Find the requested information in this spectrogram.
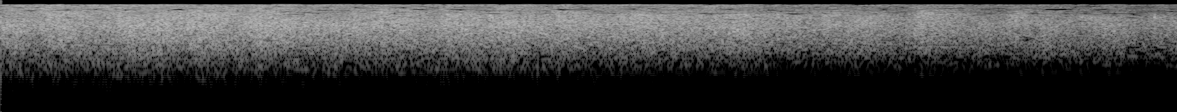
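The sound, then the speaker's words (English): A church conference audience claps their hands for the Lord in a steady, even wash of clapping, muffled in tone, that eases slightly toward the end. “Why don't you clap your hands for the Lord?”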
